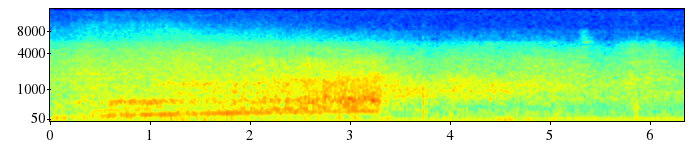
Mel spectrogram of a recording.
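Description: Rally car 131, the GBS Zero, accelerating hard up a hillclimb course, its engine note rising through gears with a loud, close roar that peaks and then fades into distant engine drone.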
